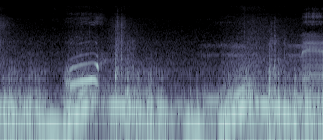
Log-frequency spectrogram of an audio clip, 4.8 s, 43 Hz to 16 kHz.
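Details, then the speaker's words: 2020 Toyota Supra salvage rebuild, fully warmed up, revved: crisp rising and falling revs with sharp pops on the overrun, quick return to idle, no radiator leaks; the engine runs normally. "this thing pops so nice listen to this that sounds so sick so i completely warmed it up and everything seems like it's perfectly fine it's running good"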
